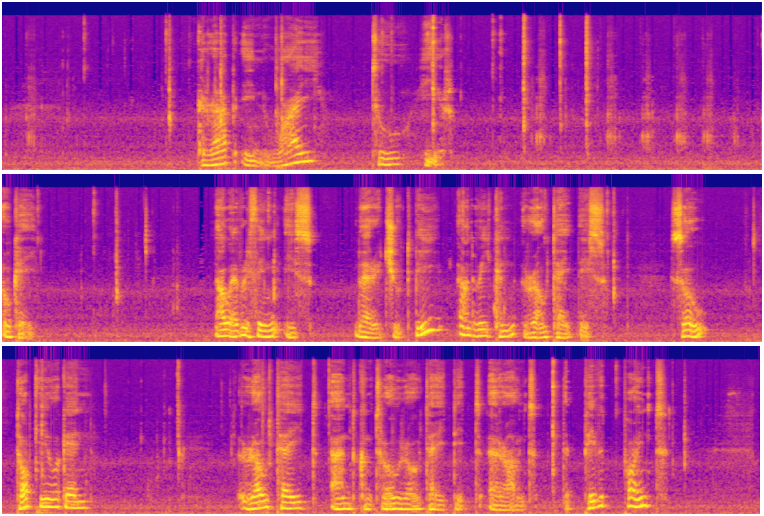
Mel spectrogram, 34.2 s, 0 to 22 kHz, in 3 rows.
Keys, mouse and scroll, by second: 0.4 scroll up 1, 1.3 shift+middle click, 3.2 g, 4.1 y, 7.4 ctrl+click, 8.0 scroll down 1, 11.1-11.7 scroll up 1, 12.0 shift+middle click, 14.0 scroll up 1, 14.8 shift+middle click, 15.8 middle click, 18.9 scroll down 1, 19.5 shift+middle click, 26.7 r, 32.0 middle click.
